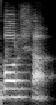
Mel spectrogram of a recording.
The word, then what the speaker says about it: বর্ষা: এরপর দেখেন মূর্ধন্য ষ থাকলে সাধারণত হয়ে যায় কি তালেব বেশ, যেমন বর্ষা, দেখেন বর্ষার উচ্চারণটা খেয়াল করে দেখেন, এই যে তালেব বেশ চলে আসছে না, চলে আসছে।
